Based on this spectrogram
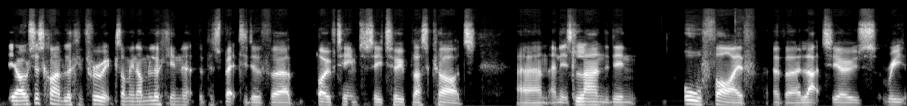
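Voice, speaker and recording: A male guest analyst on a live betting stream works through card statistics step by step. His voice sits low, and the sound is dry and close. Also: fairly bright tone, no room sound. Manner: methodical, lots of ums, reels off stats.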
